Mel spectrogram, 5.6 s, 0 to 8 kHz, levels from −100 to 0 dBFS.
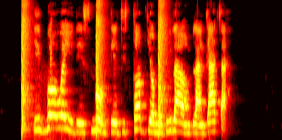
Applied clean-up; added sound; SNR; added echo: classical method log-MMSE.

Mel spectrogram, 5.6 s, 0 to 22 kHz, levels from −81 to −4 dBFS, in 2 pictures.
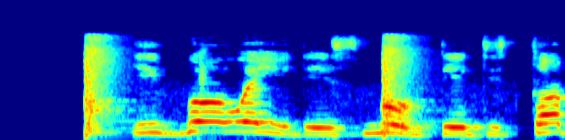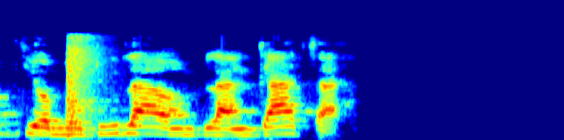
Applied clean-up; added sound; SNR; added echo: none; Snare drum; 10 dB; none.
